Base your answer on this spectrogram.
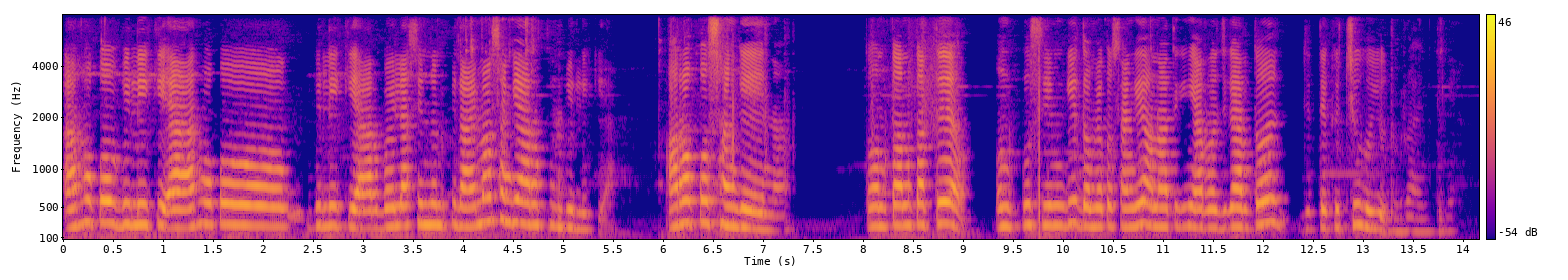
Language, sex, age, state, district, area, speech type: Santali, female, 45-60, Jharkhand, Bokaro, rural, spontaneous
